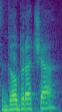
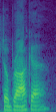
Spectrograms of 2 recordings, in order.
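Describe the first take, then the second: First: The surname is said with Bosnian pronunciation. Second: The surname is said with English pronunciation. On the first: "in Bosnian" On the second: "in English"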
